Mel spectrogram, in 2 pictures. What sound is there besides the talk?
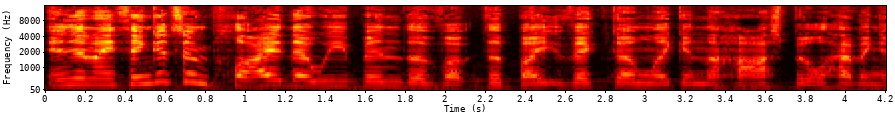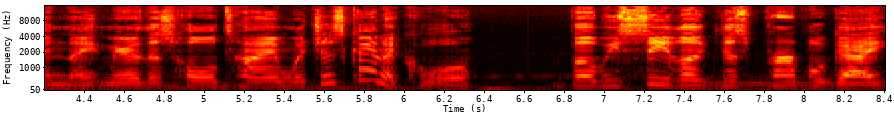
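No everyday noise stands out behind the speech.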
